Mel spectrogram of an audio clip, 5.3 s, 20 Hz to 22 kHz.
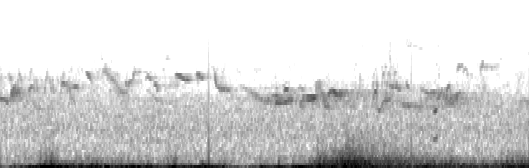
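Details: Osprey at a nest in Estonia, filmed by a live nest camera on 22 June 2017 at 17:50 as a bird brings a fish. A run of sharp, whistled chirps rises and falls throughout, over steady low wind rumble.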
